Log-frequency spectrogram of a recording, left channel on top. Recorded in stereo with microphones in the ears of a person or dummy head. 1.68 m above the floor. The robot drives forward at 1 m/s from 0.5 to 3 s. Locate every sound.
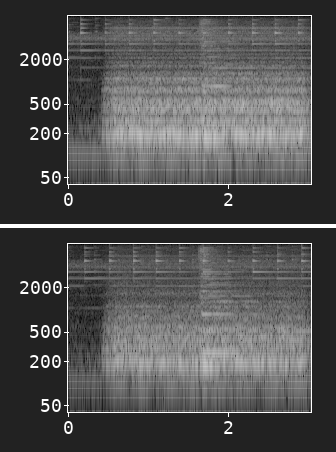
1.6 s a guitar: 50° right (ahead or behind), 1.4 m; by 3.1 s 25° right (ahead or behind), 2.5 m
